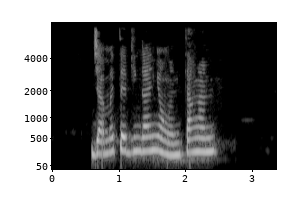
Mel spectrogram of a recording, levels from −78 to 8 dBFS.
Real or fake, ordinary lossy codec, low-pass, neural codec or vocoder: real; MP3, 48 kbps; 7.2 kHz; none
